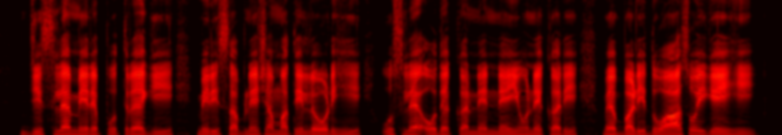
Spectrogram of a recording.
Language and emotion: Dogri, sad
